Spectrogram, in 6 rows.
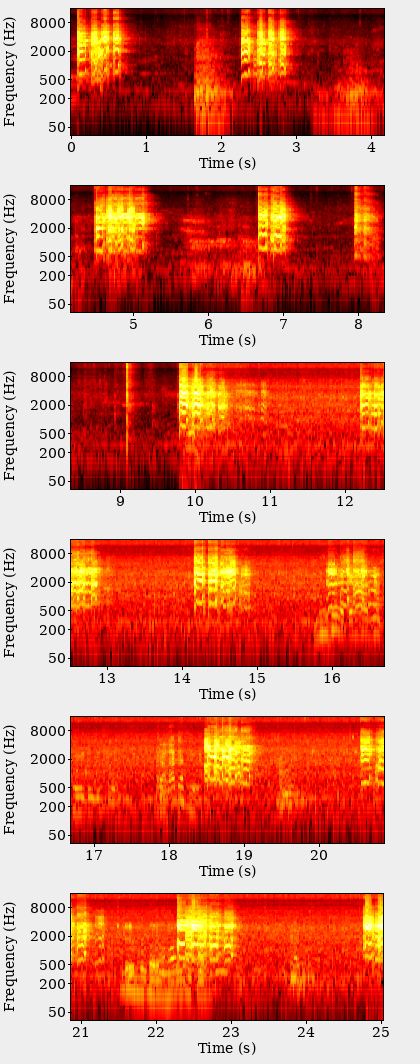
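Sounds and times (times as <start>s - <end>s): parrot harsh calls: 0.0s - 0.9s, 2.2s - 3.1s, 4.4s - 5.4s, 6.6s - 7.3s, 7.9s - 8.4s, 9.8s - 25.0s.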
